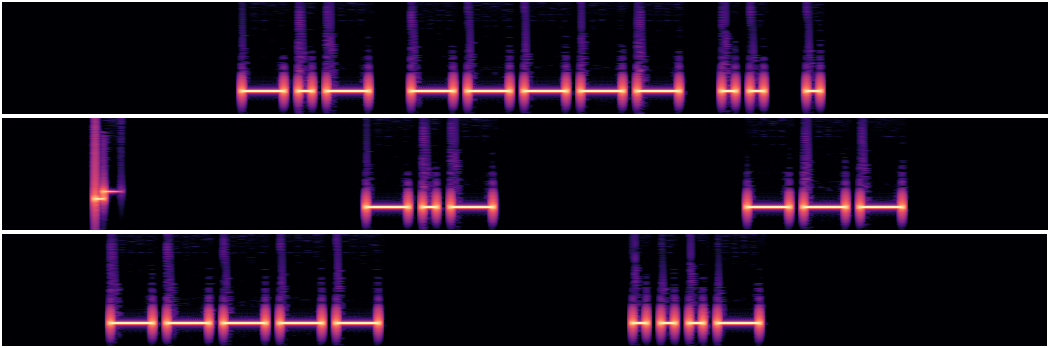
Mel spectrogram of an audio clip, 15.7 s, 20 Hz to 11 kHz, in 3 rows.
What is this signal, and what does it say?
Morse code, heard as a keyed tone, about 17 wpm, spaced as for 9 wpm, 700 Hz. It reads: K0IE KO0V
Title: USA Call Signs - 4 Characters - 6x Character Spacing - 17wpm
